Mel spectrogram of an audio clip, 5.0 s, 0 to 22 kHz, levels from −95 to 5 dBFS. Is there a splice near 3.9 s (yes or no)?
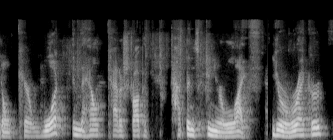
yes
